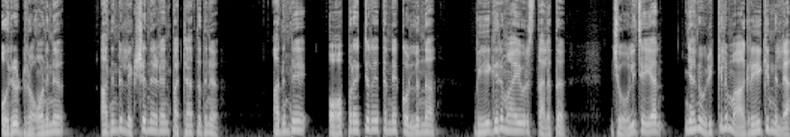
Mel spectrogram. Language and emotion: Malayalam, fearful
